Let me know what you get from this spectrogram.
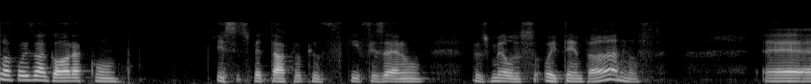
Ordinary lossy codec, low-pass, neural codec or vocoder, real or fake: none; none; codec, 16 kHz, 1.1 kbps, Voila-Tokenizer; fake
